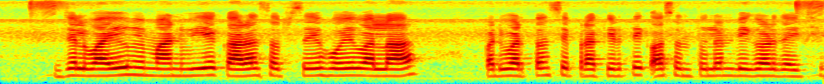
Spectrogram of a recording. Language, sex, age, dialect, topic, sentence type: Magahi, male, 18-24, Western, agriculture, statement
